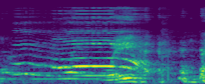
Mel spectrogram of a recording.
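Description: A young child's drawn-out whining cry: one long held wail that falls in pitch at its end, followed by shorter broken sounds.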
